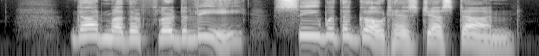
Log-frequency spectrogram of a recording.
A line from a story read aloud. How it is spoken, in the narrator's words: Bérengère suddenly exclaimed, clasping her hands in admiration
